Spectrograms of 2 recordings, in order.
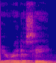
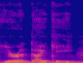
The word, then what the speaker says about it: Eurydice: it Eurydice in fact most people call it Eurydice my Greek professors when I was a kid called her Yura Daiki which eighteen year old me thought was funny but regardless of how you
